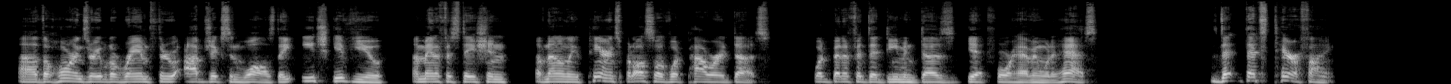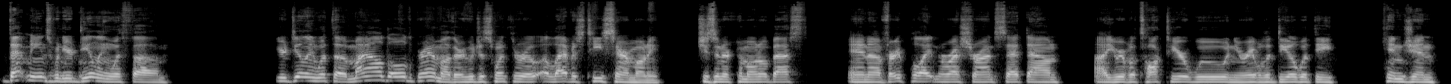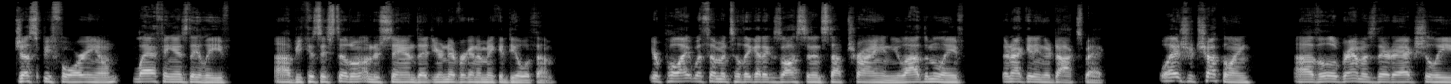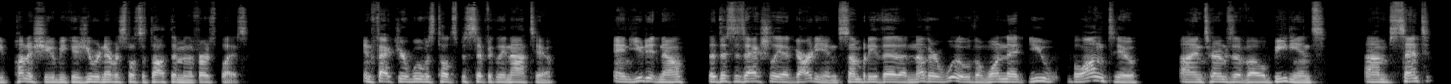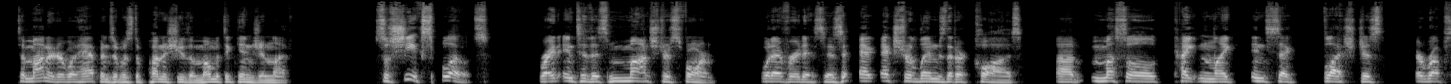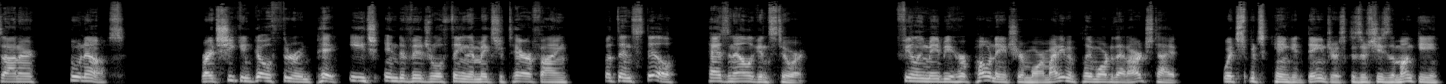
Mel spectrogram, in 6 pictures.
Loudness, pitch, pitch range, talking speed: -19 LUFS, 120 Hz, 110-130 Hz, 205 wpm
